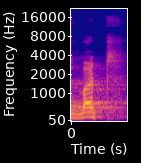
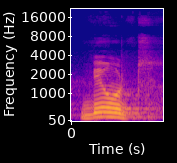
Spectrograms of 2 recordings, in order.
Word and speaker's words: but: probe four carbon but it is not pronounced as but it's pronounced as butte butte so five carbon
